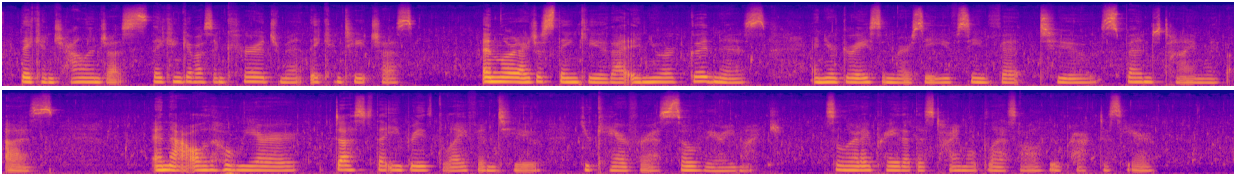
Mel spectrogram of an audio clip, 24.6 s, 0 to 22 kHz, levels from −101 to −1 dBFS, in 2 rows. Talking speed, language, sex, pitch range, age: 165 wpm, English, female, 185-220 Hz, 20-39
